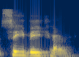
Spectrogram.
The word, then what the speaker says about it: CBCo: that's what it is is it CB code that's how they pronounce it okay they had a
